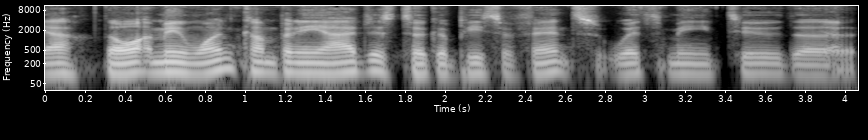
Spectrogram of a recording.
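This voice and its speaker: On a very clean recording with a silent background, a man talks at a moderate pace in a fairly low, monotone, flat voice, the sound dry and close with no echo. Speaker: podcast host. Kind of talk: casual chat. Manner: mellow, joking.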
